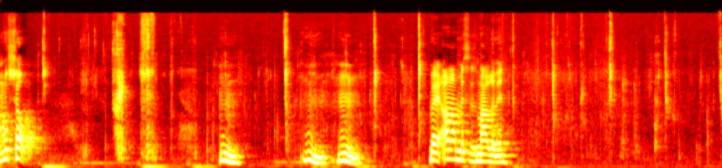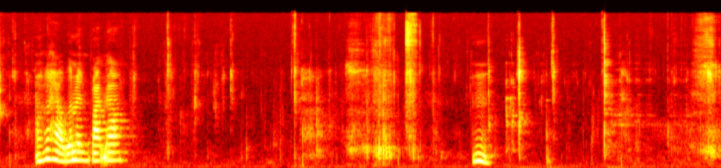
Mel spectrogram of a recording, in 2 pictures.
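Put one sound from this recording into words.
Crab shell cracks and crunches close by.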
